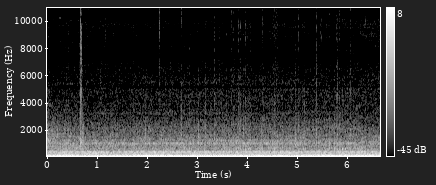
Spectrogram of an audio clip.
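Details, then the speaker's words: DeLorean warming up on a hot day with AC on max: low even idle rumble with slight rise and fall, an idle hunt as the computer adjusts fuel mixture, which only happens while warming up; normal warm-up idle. "Now, after a few seconds, when the car is warming up, you're gonna feel kind of a A little bit of an idle hunt. That's basically where the computer is adjusting the fuel mixture."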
